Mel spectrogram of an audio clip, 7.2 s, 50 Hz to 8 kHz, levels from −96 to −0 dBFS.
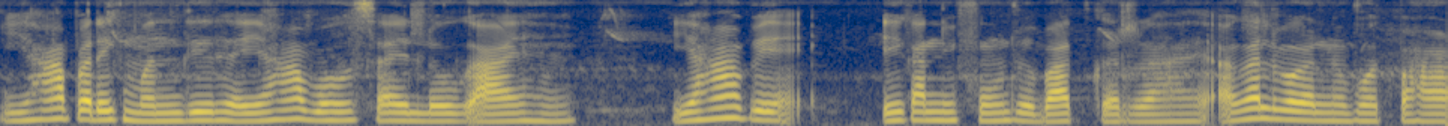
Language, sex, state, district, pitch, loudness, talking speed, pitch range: Hindi, male, Bihar, Katihar, 190 Hz, -18 LUFS, 215 wpm, 180-205 Hz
